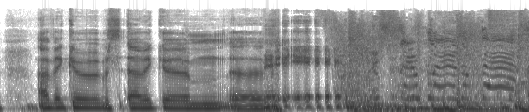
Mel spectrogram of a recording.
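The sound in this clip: Goat bleating in a sound effect played during Tour de France cycling coverage: a few loud, wavering, nasal bleats in quick succession, followed by noisier sound with talk.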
